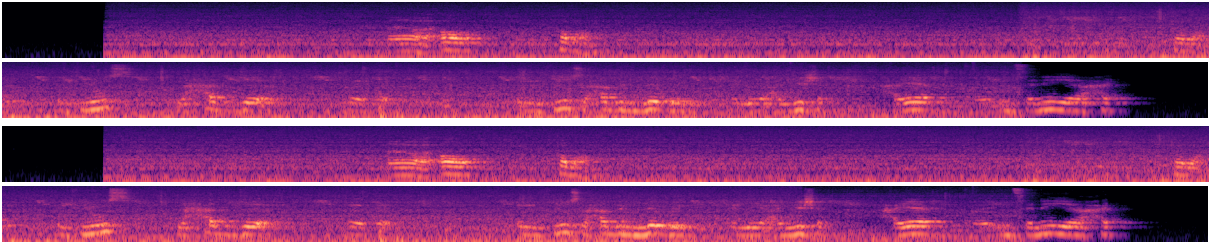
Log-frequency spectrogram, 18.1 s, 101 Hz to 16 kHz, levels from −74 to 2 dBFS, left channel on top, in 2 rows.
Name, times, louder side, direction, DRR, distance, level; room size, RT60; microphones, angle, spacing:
Mechanisms, 0.8-15.1, equal, 90° right, 6.9 m, -28 dB
voice 1, 2.9-3.7 4.2-4.5 8.8-9.1 9.5-10.0 10.4-11.1 11.6-12.0 12.9-15.3 15.6-17.3, right 2 dB, 60° right, 5 dB, 4.6 m, -21 dB
sound 1, 7.6-16.7, equal, 10° left, 6.9 m, -29 dB
26.0 x 13.0 x 4.0 m, 0.43 s
head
